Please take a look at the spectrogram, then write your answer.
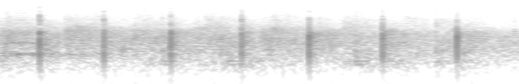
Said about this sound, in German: Ah, super, hier. Ah, perfekt, nochmal einen Applaus.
